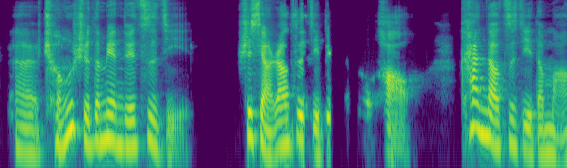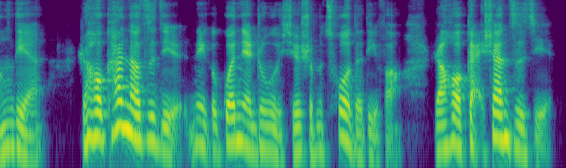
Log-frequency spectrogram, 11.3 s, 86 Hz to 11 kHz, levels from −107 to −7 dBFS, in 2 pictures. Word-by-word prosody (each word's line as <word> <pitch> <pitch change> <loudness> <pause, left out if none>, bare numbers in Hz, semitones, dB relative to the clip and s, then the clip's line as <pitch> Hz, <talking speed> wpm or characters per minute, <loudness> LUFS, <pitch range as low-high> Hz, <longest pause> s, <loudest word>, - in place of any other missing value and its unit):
呃， 135 -4 -4
诚 200 - +2
实 235 -10 +1
地 185 - 0
面 190 -2 +3
对 165 0 +1
自 170 0 -2
己， 145 - -11 0.4
是 215 - +2
想 210 - +5
让 165 +2 +5
自 200 +2 +2
己 - - -2
变 375 - -3
得 - - -35
更 - - -15
好， - - -1 0.5
看 280 -5 +4
到 170 -6 +6
自 170 +1 -5
己 145 -3 -2
的 130 -1 -4
盲 130 +3 -4
点， 125 -8 -5 0.3
然 200 +4 -1
后 215 -1 +6
看 270 +6 +4
到 205 -5 +7
自 195 0 -3
己 140 -5 -6
那 170 -3 -5
个 145 - -7
观 180 +6 +1
念 155 -6 0
中 150 -2 -6
有 125 -5 -6
些 130 +6 -6
什 140 -1 -6
么 145 +1 -12
错 195 - -1
的 120 -4 -8
地 - - -11
方， - - -11 0.3
然 150 +1 +1
后 - - +4
改 160 - -2
善 205 -2 +3
自 150 -9 -5
己。 - - -12
165 Hz, 260 characters per minute, -21 LUFS, 140-195 Hz, 0.5 s, 到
